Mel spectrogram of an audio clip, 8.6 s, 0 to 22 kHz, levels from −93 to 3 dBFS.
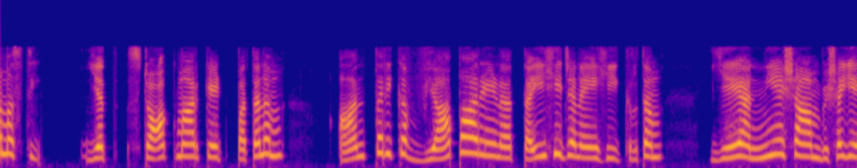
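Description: Throughout the speech, nothing sounds above 7 kHz. Dull, with rough fluttering noise. Likely heavy Dolby Digital compression, fitting a very low bitrate around 40 kbps.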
